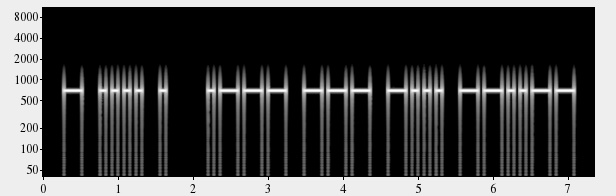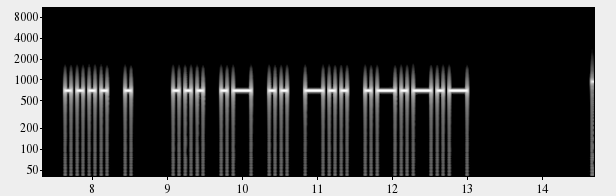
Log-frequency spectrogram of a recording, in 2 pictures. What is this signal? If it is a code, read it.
Morse code, heard as a keyed tone, about 15 wpm, 700 Hz. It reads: THE JOB, HE SAID.
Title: Sentences from Top 1500 Words 15wpm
